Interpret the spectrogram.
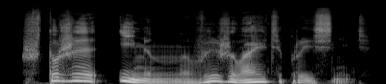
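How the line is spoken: Very quiet, slow. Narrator (Russian): А говорил так тихо, так медленно

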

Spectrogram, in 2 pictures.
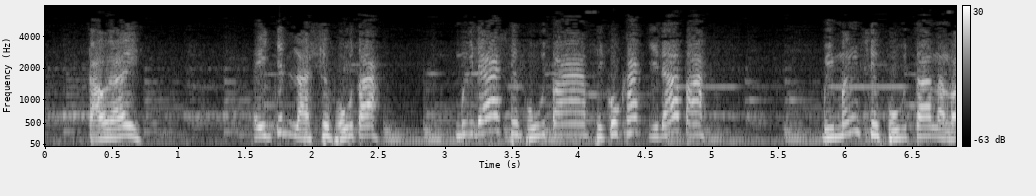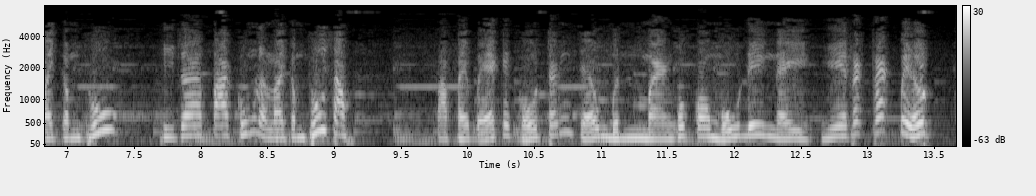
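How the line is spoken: Loud angry shout. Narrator (Vietnamese): Nam Hải ngạc thần quát lớn

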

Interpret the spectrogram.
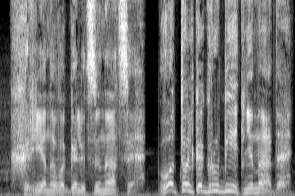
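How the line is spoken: Hoarse cat. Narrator (Russian): прохрипел кот

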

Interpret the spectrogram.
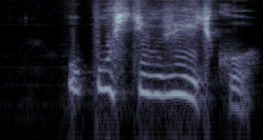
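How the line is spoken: Nervous groan. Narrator (Russian): застонал нервный Кеша

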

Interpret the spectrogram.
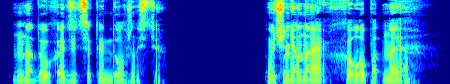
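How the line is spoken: Quiet, spitting blood. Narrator (Russian): Чапыга пуская кровавую слюну изо рта, тихо произнес

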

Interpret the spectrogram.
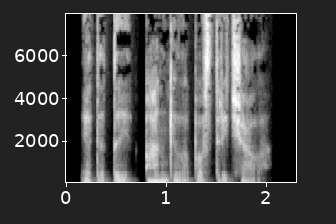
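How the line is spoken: Whisper in ear. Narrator (Russian): Ваята шепнул в ухо

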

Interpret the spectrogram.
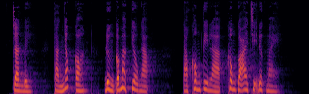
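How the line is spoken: Angry, pressured shout. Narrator (Vietnamese): không chịu nổi áp lực, tức giận hét lên

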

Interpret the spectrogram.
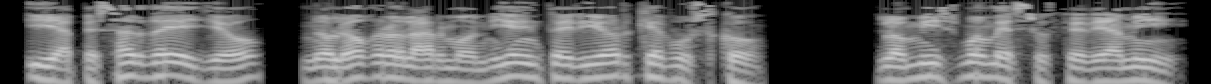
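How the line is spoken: Mother's sorrowful musing. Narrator (Spanish): reflexionaba la progenitora con tono apesadumbrado

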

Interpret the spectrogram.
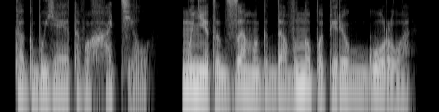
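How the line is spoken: Rude growl. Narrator (Russian): зарычал в ответ этот хам

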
